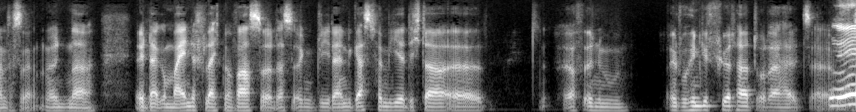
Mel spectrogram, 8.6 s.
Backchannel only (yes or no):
no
